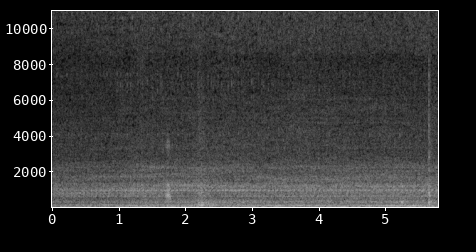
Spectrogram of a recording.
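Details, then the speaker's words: Honda Accord 3.0 V6 petrol idling smoothly after repair of shaking/stumbling idle and flashing check-engine light (cylinders 1 and 5 codes): injector replaced and cleaned, filter and leaking coolant hose replaced; steady low hum, no shake, warning light gone. "เครื่องก็นิ่งแล้วนะครับผมเครื่องก็นิ่งปกติแล้วไม่สั่น"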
